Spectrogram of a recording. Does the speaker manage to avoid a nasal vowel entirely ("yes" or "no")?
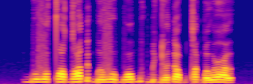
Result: yes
